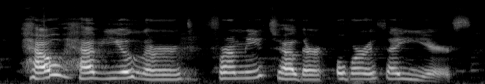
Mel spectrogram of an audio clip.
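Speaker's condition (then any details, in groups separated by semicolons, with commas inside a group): Cerebral palsy; affects muscles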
